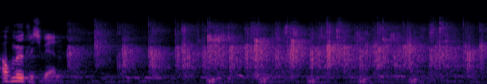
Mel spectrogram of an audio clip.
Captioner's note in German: Beifall bei der SPD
